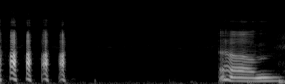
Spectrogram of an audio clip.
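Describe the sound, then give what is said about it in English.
Seagulls squawk loudly at each other: four quick, sharp calls in a row, a short pause, then one long, drawn-out cry that slowly falls in pitch. “I see some seagulls kind of just yelling at each other.”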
